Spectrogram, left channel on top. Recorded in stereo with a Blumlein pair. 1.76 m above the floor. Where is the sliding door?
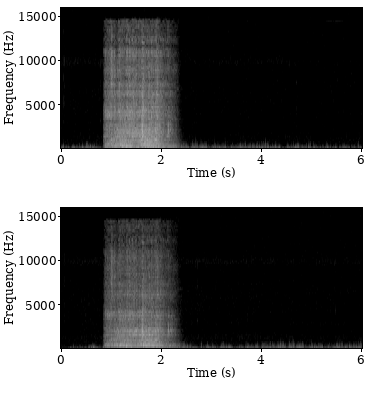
65° left, 4 m.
